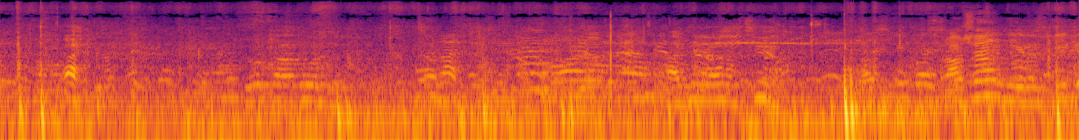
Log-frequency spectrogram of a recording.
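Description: A football being kicked and passed on an artificial pitch: a few sharp thumps, the loudest about six seconds in, among shouted calls of players and a coach.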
